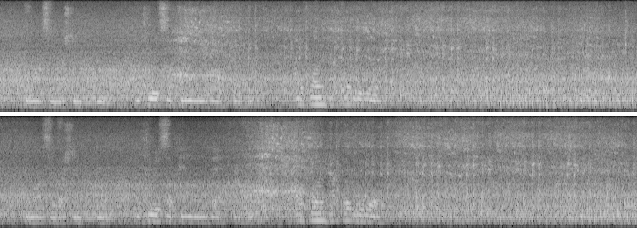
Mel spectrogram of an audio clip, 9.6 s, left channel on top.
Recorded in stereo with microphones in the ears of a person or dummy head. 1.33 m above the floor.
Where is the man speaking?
Centre (ahead or behind), 8 m.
